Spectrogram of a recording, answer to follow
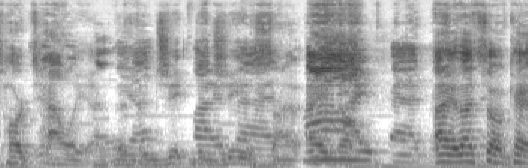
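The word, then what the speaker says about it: Tartaglia: Talia hey that's okay like 90 of the gangster Community mispronounces his name including the original English voice actor for tartalia because they don't know that the name's origin is of Italian descent or the g is silent but that's all right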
